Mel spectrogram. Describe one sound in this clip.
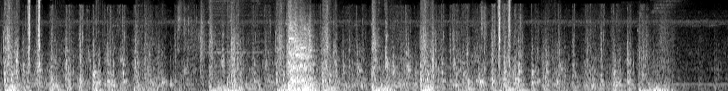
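Wooden panels snap into place with quick, repeated knocks.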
